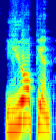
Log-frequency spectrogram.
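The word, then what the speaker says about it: European: लिखा है ई से लेकिन उसका साउंड जब प्रोनाउंस करते हैं तो यू साउंड यू साउंड य य यूरोपियन तो दैट्ची कंट्री सो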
